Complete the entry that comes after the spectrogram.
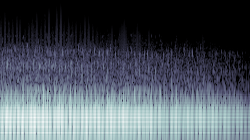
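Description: A steady, muffled low-pitched boat engine drone heard underwater while scuba diving a few yards down, with a strong hum and faint rhythmic thrumming, continuing throughout and fading slightly at the end.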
